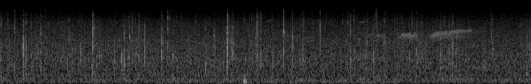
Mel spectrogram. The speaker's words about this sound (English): There's the bees call of the black-throated blue, probably a migrant in this case.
